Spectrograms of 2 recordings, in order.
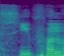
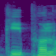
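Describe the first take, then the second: First: The word begins with an s sound. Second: The word begins with a k sound. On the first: "स उच्चारण कीजिएगा तो सीफोन हो जाएगा" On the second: "क उच्चारण कीजिएगा तो कीफोन हो जाएगा"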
